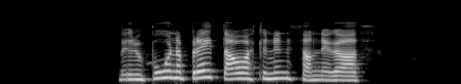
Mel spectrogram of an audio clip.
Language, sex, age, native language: Icelandic, female, 50-59, Icelandic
